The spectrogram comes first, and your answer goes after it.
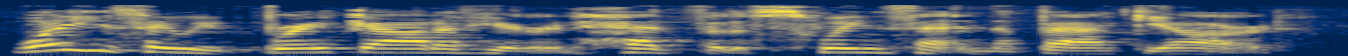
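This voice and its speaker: A woman's voice: on the high side, lively intonation, fast talker, husky, dull audio. A woman voicing a bold, dramatic young girl in a storybook, with an urgent, theatrical manner. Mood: conspiratorial.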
